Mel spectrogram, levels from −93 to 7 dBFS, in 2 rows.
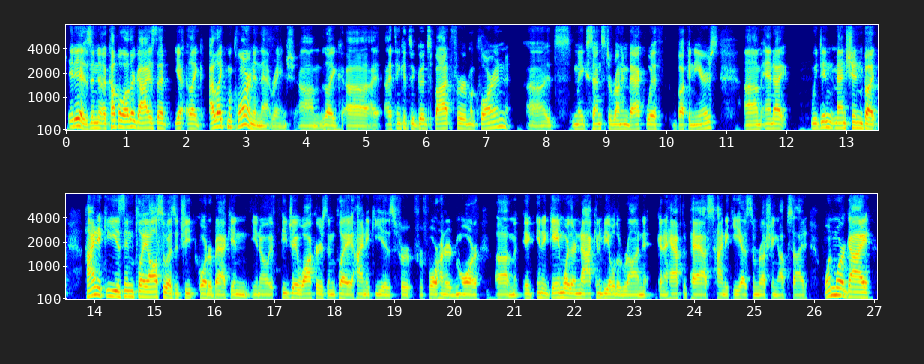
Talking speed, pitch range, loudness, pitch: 210 wpm, 105-135 Hz, -24 LUFS, 115 Hz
